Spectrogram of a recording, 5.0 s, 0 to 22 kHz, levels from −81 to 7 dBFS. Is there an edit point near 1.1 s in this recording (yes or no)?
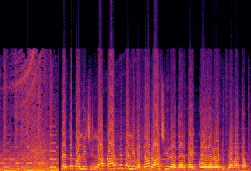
yes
